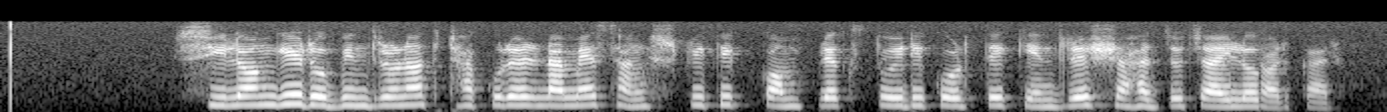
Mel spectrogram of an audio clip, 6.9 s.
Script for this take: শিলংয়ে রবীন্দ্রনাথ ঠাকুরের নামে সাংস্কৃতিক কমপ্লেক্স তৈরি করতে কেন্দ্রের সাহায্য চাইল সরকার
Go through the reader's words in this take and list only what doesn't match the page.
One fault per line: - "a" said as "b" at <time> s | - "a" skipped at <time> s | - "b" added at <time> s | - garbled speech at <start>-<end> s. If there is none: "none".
none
